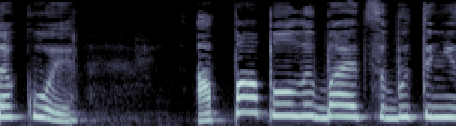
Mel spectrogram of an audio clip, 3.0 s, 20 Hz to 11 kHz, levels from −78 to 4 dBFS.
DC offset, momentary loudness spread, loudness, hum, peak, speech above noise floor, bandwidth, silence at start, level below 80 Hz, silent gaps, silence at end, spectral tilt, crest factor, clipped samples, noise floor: under 0.1%; 7 LU; -16 LUFS; none; -2 dBFS; 39 dB; 11 kHz; 0 s; -60 dBFS; none; 0 s; -5.5 dB/octave; 16 dB; under 0.1%; -55 dBFS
